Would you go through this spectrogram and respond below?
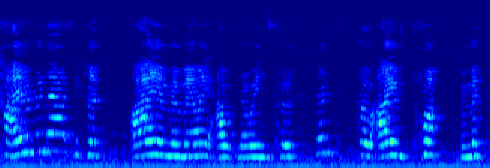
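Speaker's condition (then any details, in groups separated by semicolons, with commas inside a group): Cerebral palsy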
